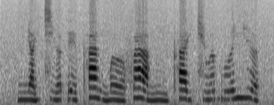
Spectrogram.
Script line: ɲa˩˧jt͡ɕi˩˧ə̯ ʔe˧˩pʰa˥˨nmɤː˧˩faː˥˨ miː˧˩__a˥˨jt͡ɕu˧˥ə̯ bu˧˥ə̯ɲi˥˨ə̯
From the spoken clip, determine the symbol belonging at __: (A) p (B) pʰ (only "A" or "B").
B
